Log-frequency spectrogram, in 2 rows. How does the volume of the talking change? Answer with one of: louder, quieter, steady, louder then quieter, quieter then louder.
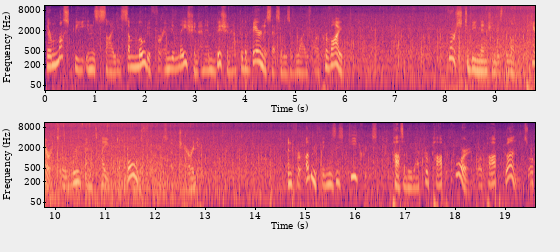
steady.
